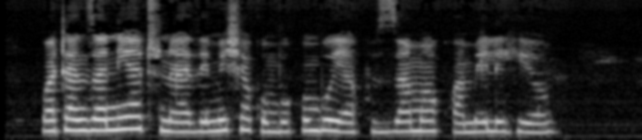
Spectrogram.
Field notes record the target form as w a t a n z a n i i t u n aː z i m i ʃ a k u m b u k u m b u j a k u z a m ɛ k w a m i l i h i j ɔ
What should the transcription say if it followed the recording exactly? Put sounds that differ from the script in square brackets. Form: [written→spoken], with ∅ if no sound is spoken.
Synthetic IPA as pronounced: w a t a n z a n i [i→a] t u n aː [z→ð] i m i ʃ a k u m b u k u m b u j a k u z a m [ɛ→a] k w a m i l i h i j ɔ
